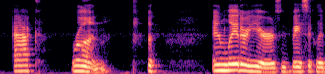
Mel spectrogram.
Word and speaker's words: Akron: Akron Ohio I telling everyone calls Akron when it's just pronounced like ack run in later years we've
